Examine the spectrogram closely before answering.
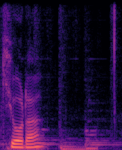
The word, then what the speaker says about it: Kia ora: Yeah, it's like Kia order, but it's pronounced Kia ora.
